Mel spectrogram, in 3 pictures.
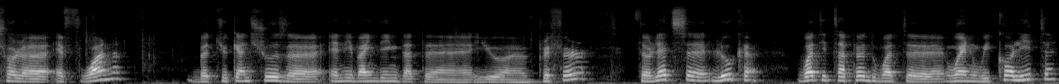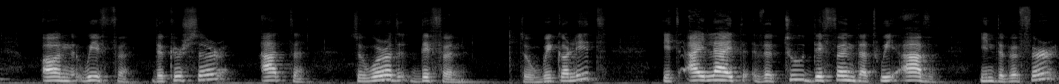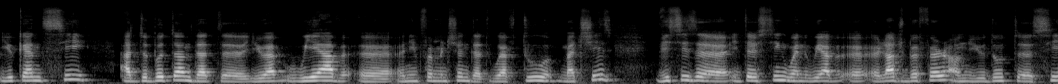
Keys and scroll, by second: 0.9 alt+q, 1.7 n, 1.8 n, 5.4 q, 15.7 ctrl+F1.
